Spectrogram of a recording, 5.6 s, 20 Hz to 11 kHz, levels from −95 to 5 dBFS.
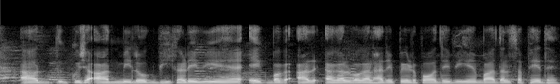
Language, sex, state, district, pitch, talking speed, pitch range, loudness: Angika, female, Bihar, Madhepura, 180 Hz, 205 wpm, 175-190 Hz, -15 LUFS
